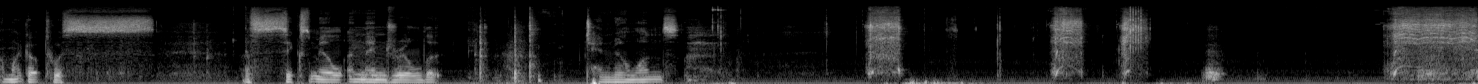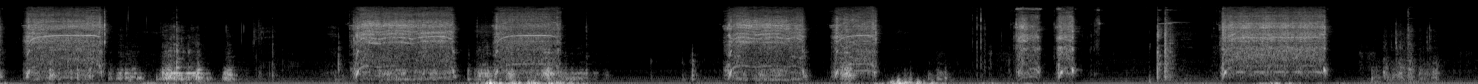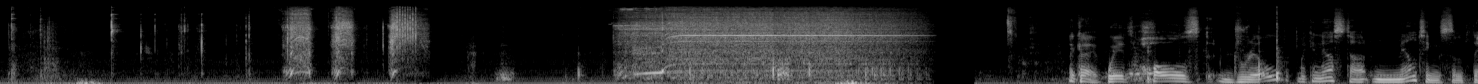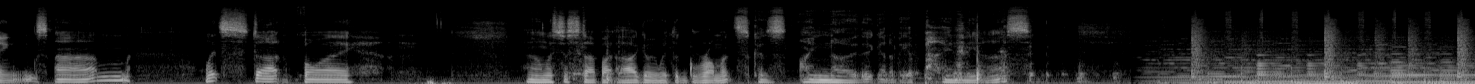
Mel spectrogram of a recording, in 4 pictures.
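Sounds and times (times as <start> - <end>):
cordless drill whining: 8.6 - 9.1, 10.5 - 11.5, 13.8 - 15.9, 18.2 - 20.6, 22.0 - 23.6, 24.9 - 25.6, 27.0 - 28.1, 32.4 - 33.9, 35.7 - 39.0.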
